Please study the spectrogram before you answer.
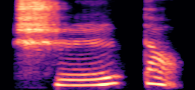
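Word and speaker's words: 迟到: Pertanyaan saya, teman-teman ada dengar lidah saya diangkat 迟到.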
